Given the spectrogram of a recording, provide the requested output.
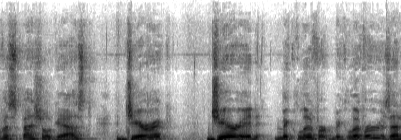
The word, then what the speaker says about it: MacLiver: Today we do have a special guest, Jerick Jared Mcliver. Mclver, is that how you pronounce it? Mccyver.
